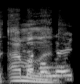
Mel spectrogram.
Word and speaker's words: AMOLED: An AMOLED.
